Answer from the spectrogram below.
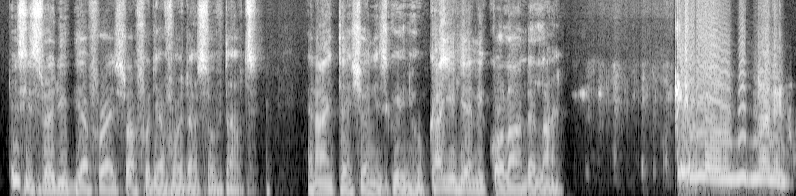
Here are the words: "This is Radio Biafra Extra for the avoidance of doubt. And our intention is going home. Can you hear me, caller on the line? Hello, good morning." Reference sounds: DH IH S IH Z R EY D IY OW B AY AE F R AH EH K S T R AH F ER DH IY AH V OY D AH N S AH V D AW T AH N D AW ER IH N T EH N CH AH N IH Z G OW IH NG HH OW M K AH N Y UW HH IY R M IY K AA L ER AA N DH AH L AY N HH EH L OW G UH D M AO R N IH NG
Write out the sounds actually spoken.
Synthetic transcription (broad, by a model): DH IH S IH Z R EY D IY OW B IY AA F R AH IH S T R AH F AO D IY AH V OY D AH S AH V D AW T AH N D AW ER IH N T EH N SH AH N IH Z G OW IH NG HH OW M K AH N Y UW HH IY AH M IY K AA L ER AA N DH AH L AY N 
